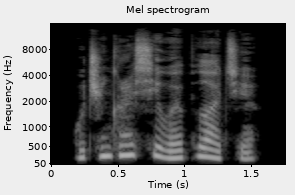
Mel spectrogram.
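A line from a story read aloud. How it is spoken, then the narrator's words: Whisper in the ear. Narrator (Russian): шепнула мне на ухо Франциска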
